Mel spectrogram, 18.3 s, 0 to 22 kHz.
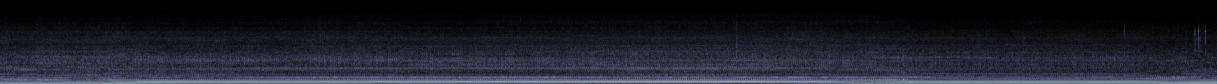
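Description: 2019 Mercury 9.9 four-stroke kicker outboard, a small two-cylinder, running under load and pushing the boat at low speed. About two seconds in it is throttled up, its pitch stepping higher, and then runs steadily, with the sound of water along the hull.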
